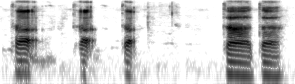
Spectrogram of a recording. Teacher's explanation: Nah, ini huruf ta-nya masih syiddah, masih kuat. Salah satu sifat dari huruf ta adalah hams. Ada bocor dikit.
